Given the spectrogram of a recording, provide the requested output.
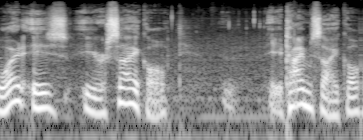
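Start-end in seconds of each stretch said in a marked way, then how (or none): none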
